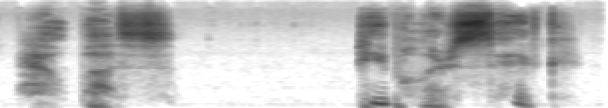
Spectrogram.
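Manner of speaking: hushed, breathy plea, slow; eerie whisper. Retold or imitated. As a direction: whisper it like a ghost begging. Third stranger in nightmare.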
